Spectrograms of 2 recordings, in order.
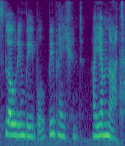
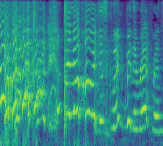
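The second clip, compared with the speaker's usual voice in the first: laughing; 6 semitones higher, 11 dB louder than usual. Real, not acted. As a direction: laugh through it at yourself. Laughing at herself.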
